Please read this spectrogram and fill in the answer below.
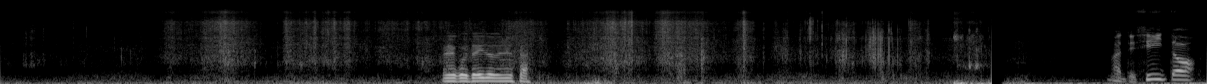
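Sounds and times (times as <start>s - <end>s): hands handling fried food and paper: 0.3s - 9.4s.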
